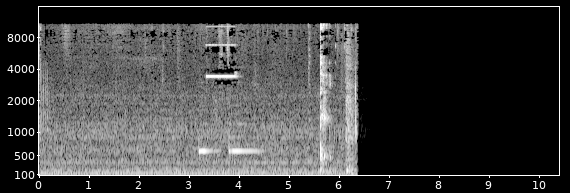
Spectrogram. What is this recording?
burp in an elevator
me burping getting off an elevator.
belch, burp, human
